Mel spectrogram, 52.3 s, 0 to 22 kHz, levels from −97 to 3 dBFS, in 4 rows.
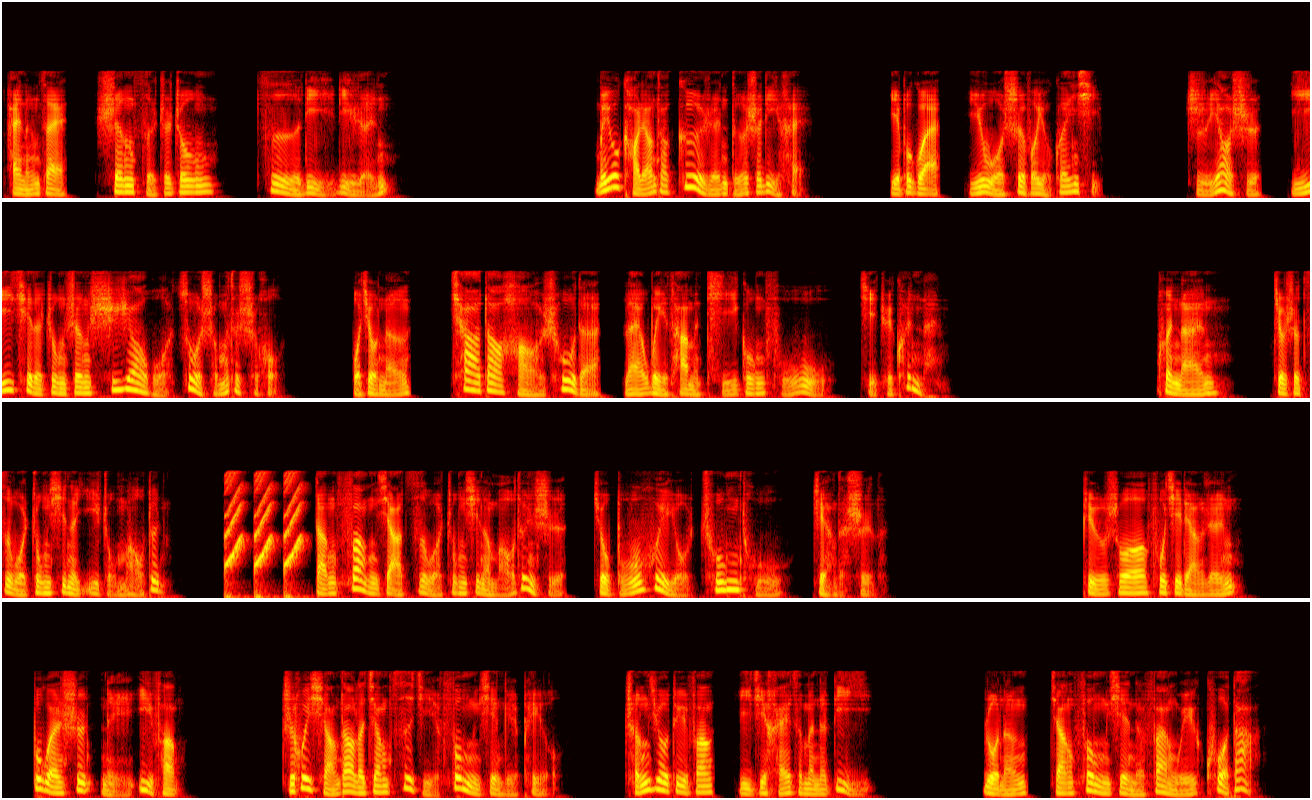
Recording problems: high frequencies cut off; noticeable; nothing above 5 kHz
alarm; loud; at 28 s; peak 4 dB above the speech

